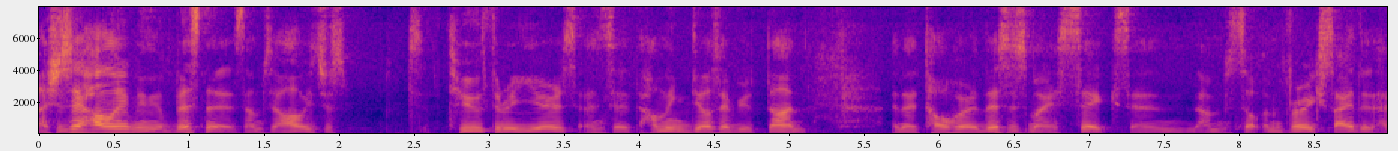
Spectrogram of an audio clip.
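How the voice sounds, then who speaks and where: A man with a Taiwanese accent speaks at a fairly quick pace and medium pitch. His pitch varies in an ordinary way while his loudness swings widely. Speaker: real estate agent. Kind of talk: interview storytelling. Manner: halting, frequent self-repetitions.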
